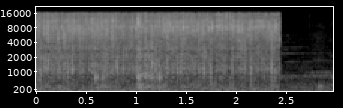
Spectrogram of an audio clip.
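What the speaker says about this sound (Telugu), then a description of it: "మనకి ఎంత స్పైసీ కావాలో అంత ఇలా పచ్చిమిరపకాయలు ఫ్రై చేసుకోవాలి" Green chillies fry in oil over a low flame for chicken biryani, giving a steady close hissing sizzle that cuts off abruptly near the end.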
